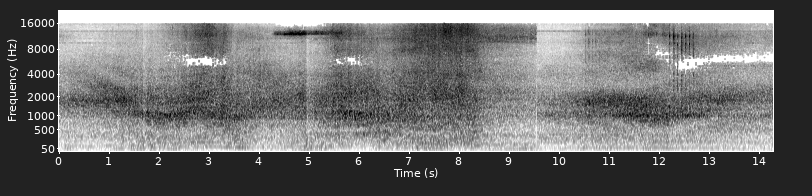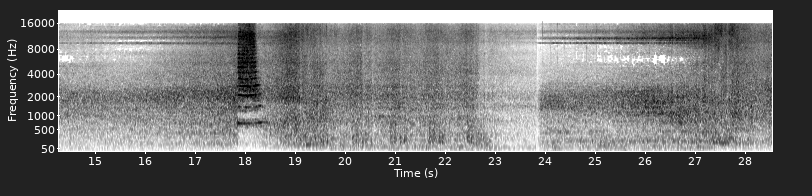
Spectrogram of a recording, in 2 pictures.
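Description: Electric locomotive-hauled passenger train running along the line, its rushing wheel and rail noise swelling as it approaches and passes beneath. A brief wavering horn tone sounds once, midway.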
